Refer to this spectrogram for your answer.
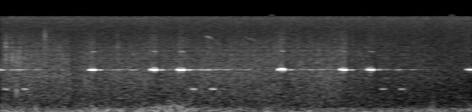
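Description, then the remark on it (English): A crested bellbird calls in a series of about seven clear, ringing whistled notes at a steady mid-high pitch, with faint lower accompanying tones over a soft, low background rumble, heard on a walking track just after leaving a creek bed. “Almost immediately on leaving the creek bed, we heard the distinctive cry of the crested bellbird.”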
